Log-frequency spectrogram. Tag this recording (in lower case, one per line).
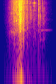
glass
